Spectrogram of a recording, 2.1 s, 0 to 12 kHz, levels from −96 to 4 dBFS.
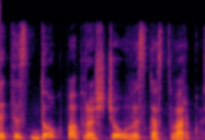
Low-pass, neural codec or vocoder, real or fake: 9.9 kHz; none; real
